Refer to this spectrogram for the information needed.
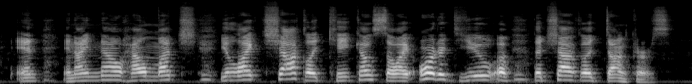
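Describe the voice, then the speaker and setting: At a moderate pace, a put-on character voice speaks at a middle pitch. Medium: read story.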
